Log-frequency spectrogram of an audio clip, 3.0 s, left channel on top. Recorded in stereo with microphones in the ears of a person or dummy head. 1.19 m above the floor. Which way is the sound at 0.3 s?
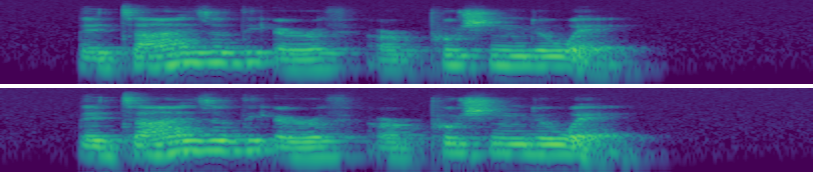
20° left (ahead or behind).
